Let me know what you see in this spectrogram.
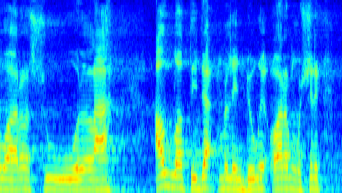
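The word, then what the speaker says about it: رسولُه: Yang benar bacanya. Waallaha barium minal musyrikina rasulah. Allah tidak melindungi orang musyrik dan Rasulullah pun tidak melindungi orang musyrik. Jadi kalau baca warasulih Allah tidak melindungi orang musyrik dan tidak melindungi Rasulullah.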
